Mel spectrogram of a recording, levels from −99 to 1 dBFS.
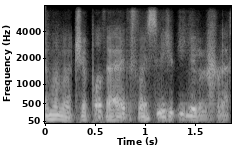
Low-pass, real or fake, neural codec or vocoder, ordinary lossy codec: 7.2 kHz; fake; codec, 16 kHz, 0.5 kbps, FreqCodec, smaller model; Opus, 32 kbps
